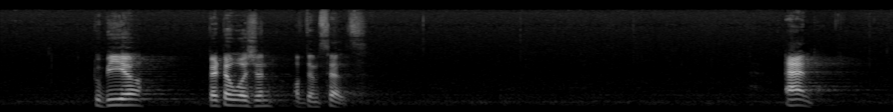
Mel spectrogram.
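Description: A man speaks slowly and deliberately through a microphone, with long pauses.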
